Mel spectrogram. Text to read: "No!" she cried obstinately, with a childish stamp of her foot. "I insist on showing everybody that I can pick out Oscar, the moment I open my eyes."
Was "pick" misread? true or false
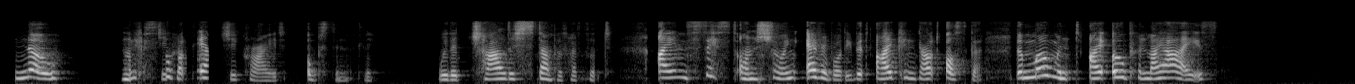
true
